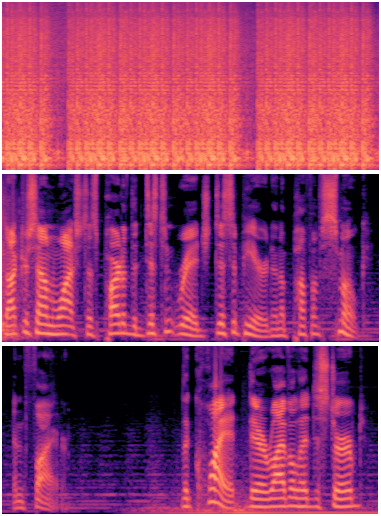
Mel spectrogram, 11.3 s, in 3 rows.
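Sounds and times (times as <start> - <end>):
Gatling gun firing: 0.0 - 4.0
speech: 3.8 - 8.3, 9.3 - 11.2.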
